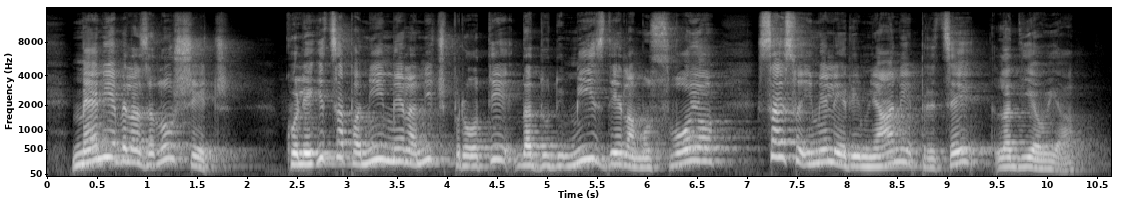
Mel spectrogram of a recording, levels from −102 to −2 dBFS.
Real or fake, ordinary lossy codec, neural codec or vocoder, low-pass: real; none; none; 14.4 kHz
